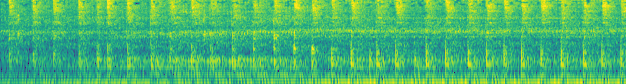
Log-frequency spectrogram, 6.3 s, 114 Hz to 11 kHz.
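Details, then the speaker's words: Honda TRX250R two-stroke on 38:1 premix, first-ever start after switching from HPI to OEM ignition at zero-degree timing: busy, uneven idle burble with ticking over a low drone; running rich, needs jetting. "uh so yeah we're definitely uh we need to do some jetting"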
